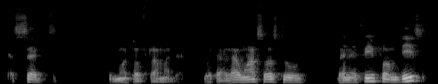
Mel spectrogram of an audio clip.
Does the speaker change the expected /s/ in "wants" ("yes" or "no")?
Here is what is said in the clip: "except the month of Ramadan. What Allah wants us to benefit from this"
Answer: no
